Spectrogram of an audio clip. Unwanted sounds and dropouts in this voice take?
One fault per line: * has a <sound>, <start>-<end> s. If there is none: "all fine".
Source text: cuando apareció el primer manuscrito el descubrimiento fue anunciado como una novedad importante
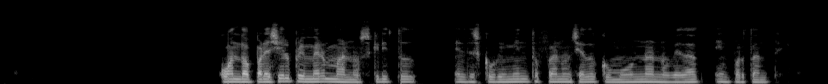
all fine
